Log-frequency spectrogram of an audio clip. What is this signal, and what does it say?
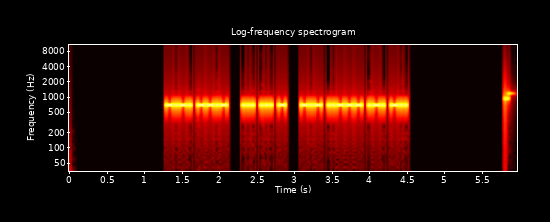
Morse code, heard as a keyed tone, about 37 wpm, 700 Hz. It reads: CQ SST K2RD
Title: K1USN SST QSO Practice - 40wpm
